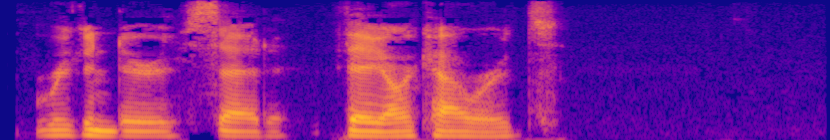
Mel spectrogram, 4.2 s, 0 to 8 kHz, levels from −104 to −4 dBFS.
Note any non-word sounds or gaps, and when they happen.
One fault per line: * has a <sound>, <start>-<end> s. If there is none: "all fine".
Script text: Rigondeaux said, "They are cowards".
all fine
